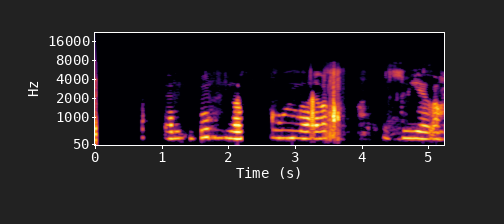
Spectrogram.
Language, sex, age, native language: Icelandic, male, 8, Icelandic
